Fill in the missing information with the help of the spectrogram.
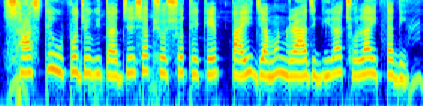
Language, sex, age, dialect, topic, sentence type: Bengali, female, <18, Northern/Varendri, agriculture, statement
